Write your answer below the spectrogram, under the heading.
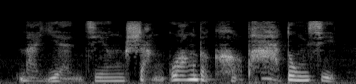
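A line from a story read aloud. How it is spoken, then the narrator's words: Hushed voice. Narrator (Chinese): 一个帮工便压低声音说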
